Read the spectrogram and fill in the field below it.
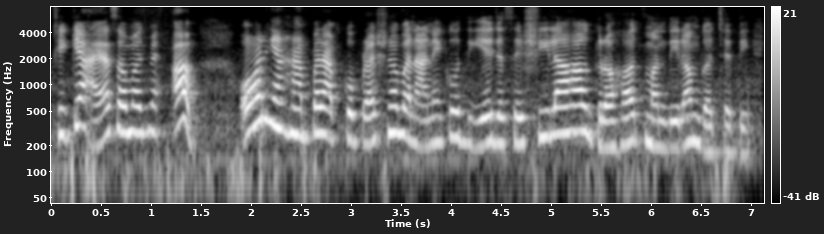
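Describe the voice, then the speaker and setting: Woman teacher, patient, questioning the class, slightly high voice, faint background hiss. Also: a bit bright. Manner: patient, asks pupils questions, translates line by line. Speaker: school teacher. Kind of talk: explaining a Sanskrit lesson in Hindi.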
